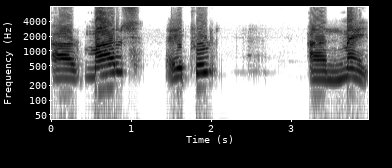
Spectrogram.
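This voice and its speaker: In a Colombian accent, a man speaks very slowly with a fairly high pitch. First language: Spanish. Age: 30s. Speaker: English learner. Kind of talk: prepared monologue presentation. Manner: halting with frequent fillers.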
